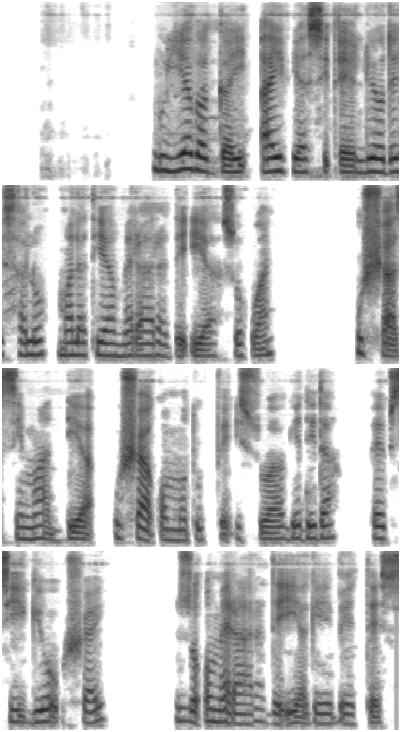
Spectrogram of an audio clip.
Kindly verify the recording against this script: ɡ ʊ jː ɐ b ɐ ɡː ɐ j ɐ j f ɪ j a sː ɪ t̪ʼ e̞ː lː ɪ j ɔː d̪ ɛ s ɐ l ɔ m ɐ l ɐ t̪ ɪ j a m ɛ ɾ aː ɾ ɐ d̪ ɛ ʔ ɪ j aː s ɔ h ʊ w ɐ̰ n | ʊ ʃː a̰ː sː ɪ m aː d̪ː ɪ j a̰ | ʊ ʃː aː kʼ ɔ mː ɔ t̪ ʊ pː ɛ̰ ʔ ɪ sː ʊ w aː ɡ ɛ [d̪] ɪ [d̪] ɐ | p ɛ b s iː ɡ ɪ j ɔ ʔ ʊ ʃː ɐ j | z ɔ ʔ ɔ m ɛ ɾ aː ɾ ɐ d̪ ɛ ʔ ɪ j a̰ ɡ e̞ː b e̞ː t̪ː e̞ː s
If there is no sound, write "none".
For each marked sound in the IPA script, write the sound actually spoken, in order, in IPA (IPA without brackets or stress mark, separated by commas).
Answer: d̪, d̪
